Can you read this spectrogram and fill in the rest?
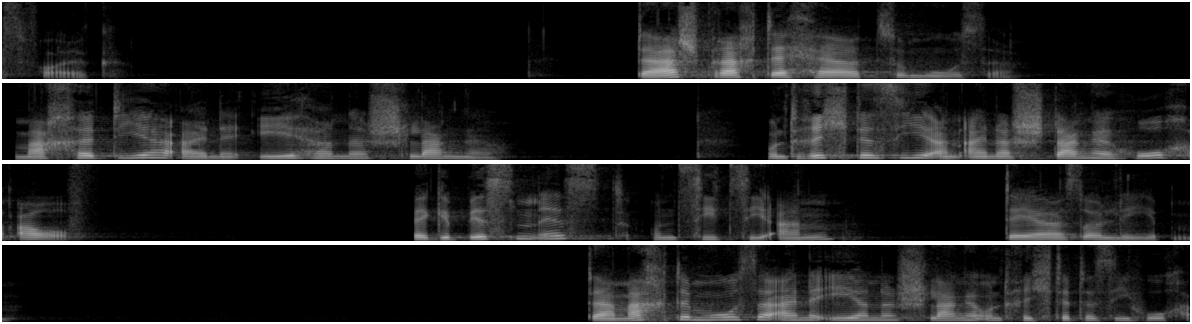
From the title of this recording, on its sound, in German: Gottesdienst vom 25.02.2024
